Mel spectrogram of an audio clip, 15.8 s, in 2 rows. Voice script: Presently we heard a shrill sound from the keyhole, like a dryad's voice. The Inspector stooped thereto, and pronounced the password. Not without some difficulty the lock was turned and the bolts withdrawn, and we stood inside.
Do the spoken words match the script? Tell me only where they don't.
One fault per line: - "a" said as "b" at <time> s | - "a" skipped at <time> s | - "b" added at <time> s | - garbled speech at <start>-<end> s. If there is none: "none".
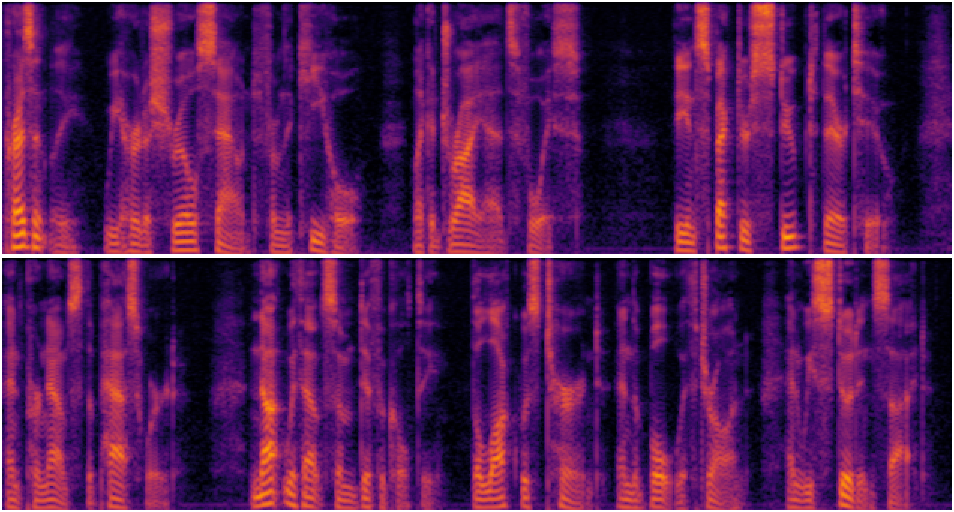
- "bolts" said as "bolt" at 13.2 s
